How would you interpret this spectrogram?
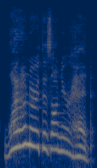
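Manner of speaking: loud, high, bossy shout; shrill indignant busybody yelling. A narrator's reading. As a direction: bellow it at her across the street. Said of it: "She always shouted everything".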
